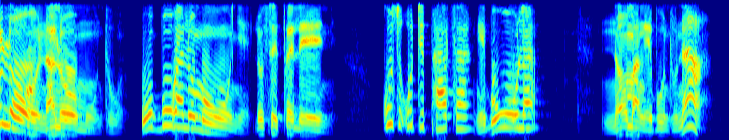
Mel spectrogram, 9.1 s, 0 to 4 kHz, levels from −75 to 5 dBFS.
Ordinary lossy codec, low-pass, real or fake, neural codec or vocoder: none; 3.6 kHz; real; none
